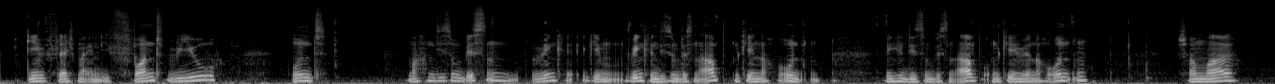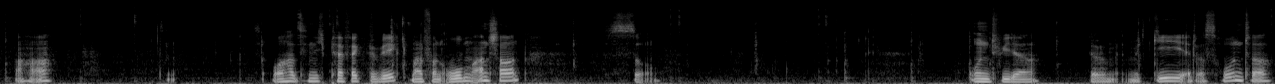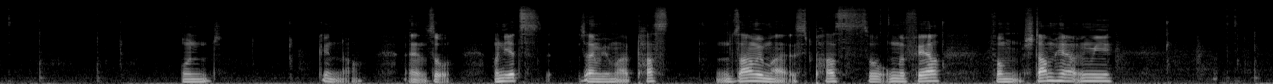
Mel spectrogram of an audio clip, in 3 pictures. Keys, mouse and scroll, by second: 0.4 KP_1, 1.3 KP_3, 3.3 r, 5.4 g, 7.9 r, 9.6 g, 11.2 z, 11.5-13.6 middle drag, 13.6-15.6 drag, 15.3 g, 16.7 KP_7, 18.4 r, 20.2 g, 21.3-24.1 middle drag, 24.1 g, 26.0-31.5 middle drag, 33.6 g, 34.9 r, 37.1 g, 38.1-38.2 middle drag.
